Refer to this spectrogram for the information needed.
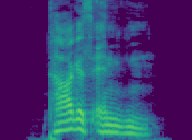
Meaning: plural of Tagesende
- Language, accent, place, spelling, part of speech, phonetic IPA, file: German, Germany, Berlin, Tagesenden, noun, [ˈtaːɡəsˌʔɛndn̩], De-Tagesenden.ogg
